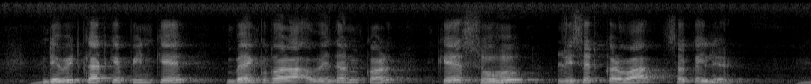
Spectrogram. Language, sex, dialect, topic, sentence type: Magahi, male, Western, banking, statement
